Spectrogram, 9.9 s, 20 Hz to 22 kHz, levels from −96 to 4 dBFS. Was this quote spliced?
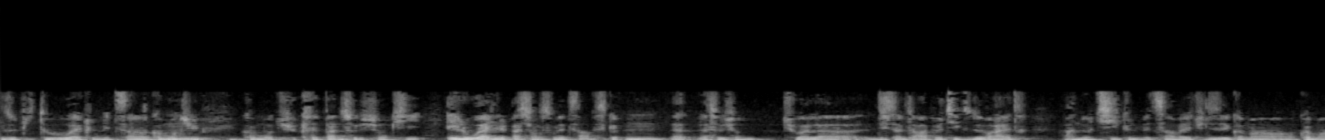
no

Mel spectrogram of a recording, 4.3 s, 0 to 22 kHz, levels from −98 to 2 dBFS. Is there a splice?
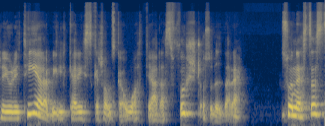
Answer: no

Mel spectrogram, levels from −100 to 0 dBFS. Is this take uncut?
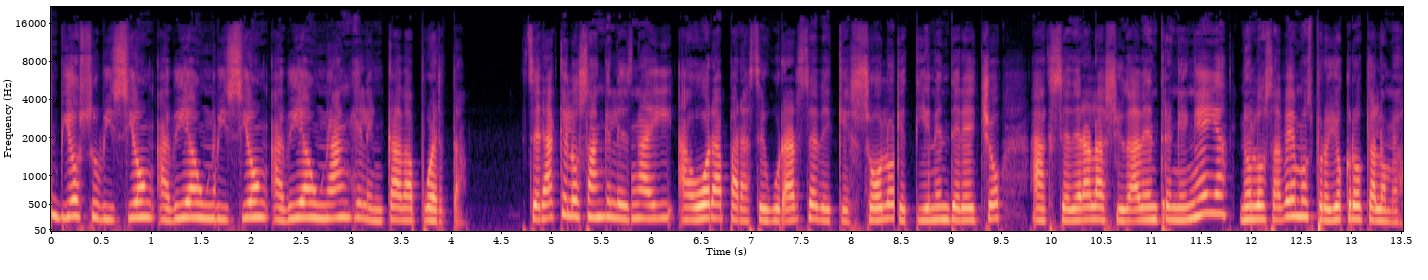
no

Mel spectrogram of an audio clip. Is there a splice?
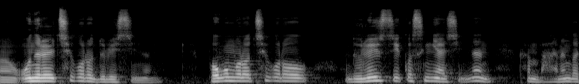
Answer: no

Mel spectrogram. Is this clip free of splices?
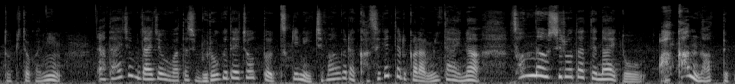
yes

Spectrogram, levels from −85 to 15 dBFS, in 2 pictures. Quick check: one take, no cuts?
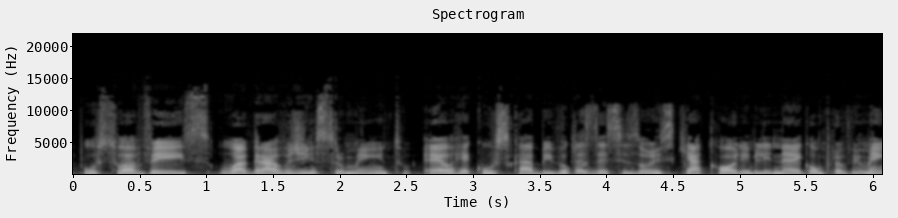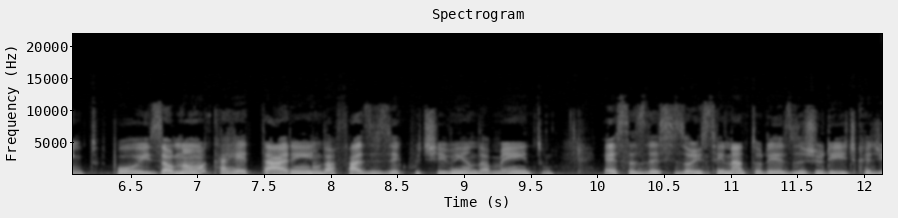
no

